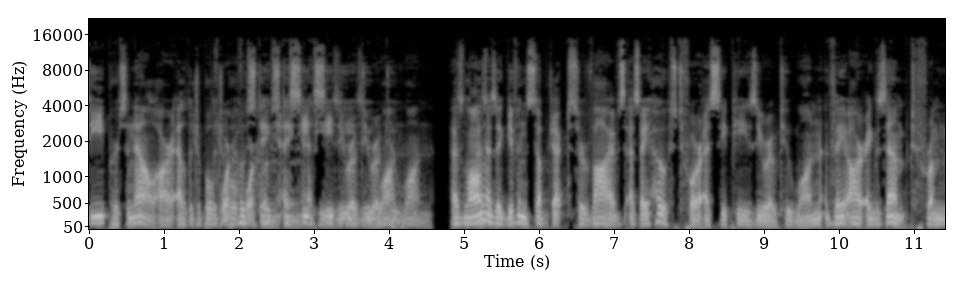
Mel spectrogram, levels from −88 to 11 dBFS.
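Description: Speech, and from just after "personnel are" at 1.60 s until 5.32 s, right before "a given subject survives", there's a doubled audio track: a second, equally loud copy trailing by around a third of a second, dry and switching abruptly, likely from a slower capture path recording it twice.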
